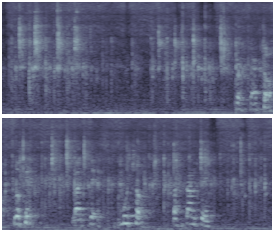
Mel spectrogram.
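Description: Spray paint hisses from a can in short bursts.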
